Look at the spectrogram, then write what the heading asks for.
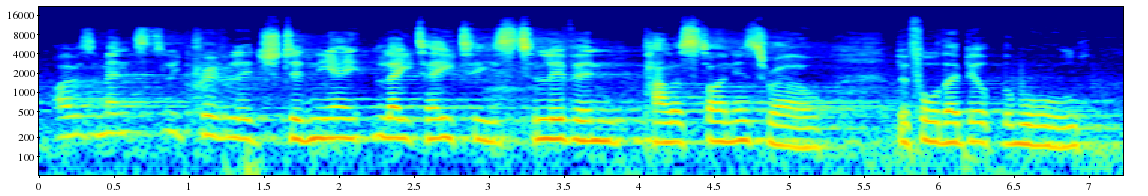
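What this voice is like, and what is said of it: English accent. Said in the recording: “Please excuse the English accent.”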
